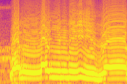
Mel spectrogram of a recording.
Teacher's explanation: cara membacanya harus dimasukkan atau diidghamkan kepada huruf Syamsiah atau dengan kata lain tulisannya tetap ada tetapi tidak dibaca alif lam nya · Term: Idgham Syamsiah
